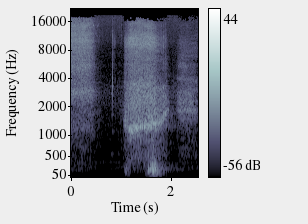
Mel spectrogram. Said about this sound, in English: How do I get rid of all this chest congestion? And it was like, man, you just get in a hot shower and let the steam, like, you got to breathe it in. And so I kept doing it every day. I'd be in there and I'd just be like,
